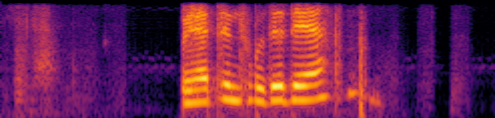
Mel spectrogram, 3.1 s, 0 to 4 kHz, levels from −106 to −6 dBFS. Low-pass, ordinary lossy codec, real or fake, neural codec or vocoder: 3.6 kHz; none; fake; codec, 16 kHz in and 24 kHz out, 0.8 kbps, FocalCodec, streaming, 65536 codes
